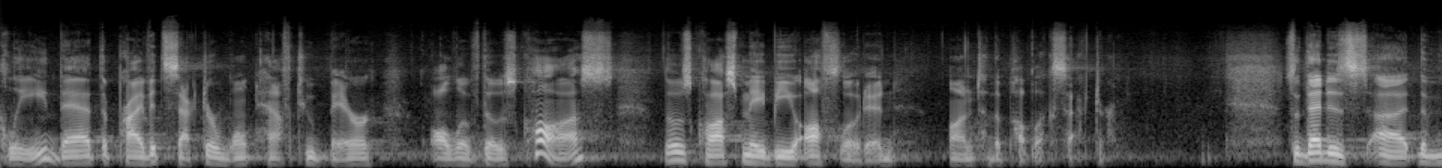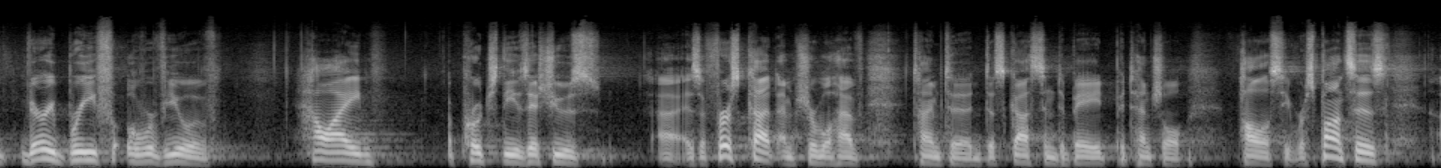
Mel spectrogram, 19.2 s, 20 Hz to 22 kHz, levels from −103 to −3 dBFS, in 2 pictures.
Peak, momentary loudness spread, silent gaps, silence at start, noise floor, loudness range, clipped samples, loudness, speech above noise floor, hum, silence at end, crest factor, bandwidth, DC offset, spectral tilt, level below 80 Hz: -10 dBFS; 15 LU; none; 0 s; -67 dBFS; 5 LU; under 0.1%; -30 LUFS; 36 dB; none; 0 s; 22 dB; 14 kHz; under 0.1%; -3 dB/octave; -86 dBFS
